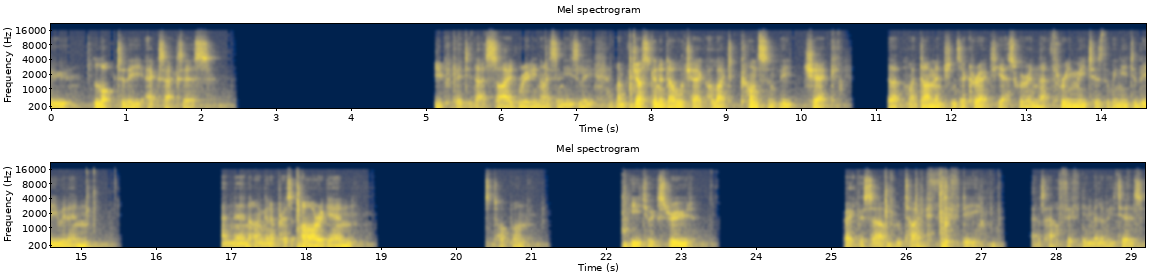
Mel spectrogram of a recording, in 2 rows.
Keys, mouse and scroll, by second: 0.7 middle click, 0.9 middle click, 1.4 middle click, 2.0 shift+middle click, 3.6 click, 4.6 middle click, 4.9 middle click, 5.6 shift+middle click, 5.9 middle click, 6.2 middle click, 6.4 middle click, 6.7 shift+middle click, 6.9 shift+middle click, 7.8 t, 10.5 click, 15.1 Escape, 16.1 shift+middle click, 16.5 middle click, 16.7 scroll, 17.9 r, 18.9 click, 18.9 scroll, 19.9 click, 20.5 click, 21.8-23.0 middle drag, 22.3 e, 23.5-25.2 drag, 25.8-26.1 typing, 26.5 Return, 27.2 Tab, 28.1 middle click, 28.3 middle click, 28.5 middle click, 29.0 shift+middle click.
